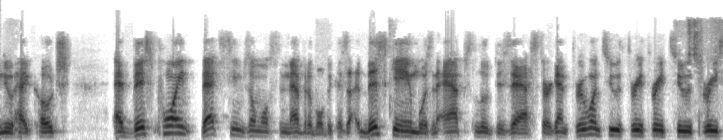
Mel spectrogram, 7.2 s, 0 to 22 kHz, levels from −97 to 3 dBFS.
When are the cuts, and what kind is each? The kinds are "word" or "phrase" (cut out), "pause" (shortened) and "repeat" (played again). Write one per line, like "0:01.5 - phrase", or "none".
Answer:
0:02.0 - pause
